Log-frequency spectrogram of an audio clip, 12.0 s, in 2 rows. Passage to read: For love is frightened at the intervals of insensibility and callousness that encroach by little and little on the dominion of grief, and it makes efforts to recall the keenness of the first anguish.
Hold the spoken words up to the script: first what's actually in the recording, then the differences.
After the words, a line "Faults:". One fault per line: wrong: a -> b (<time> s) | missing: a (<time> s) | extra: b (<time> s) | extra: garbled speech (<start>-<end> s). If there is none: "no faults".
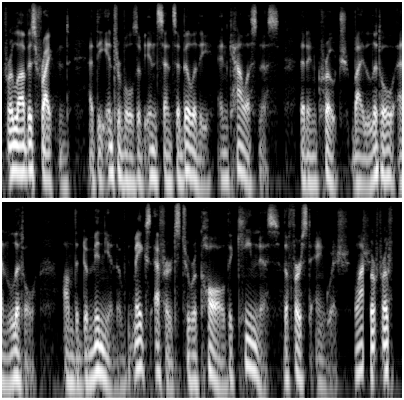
For love is frightened at the intervals of insensibility and callousness that encroach by little and little on the dominion of it makes efforts to recall the keenness the first anguish. [garbled]
Faults:
missing: grief and (7.9 s)
missing: of (10.2 s)
extra: garbled speech (11.3-11.9 s)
